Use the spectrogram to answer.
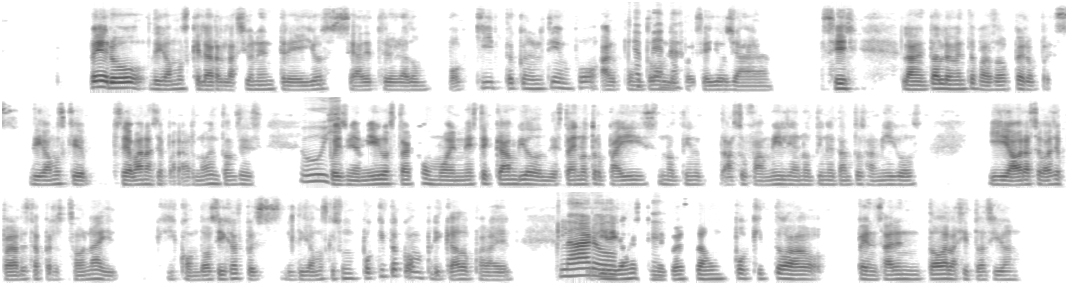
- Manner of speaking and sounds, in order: other background noise
- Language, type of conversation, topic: Spanish, advice, ¿Cómo puedo apoyar a alguien que está atravesando cambios importantes en su vida?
